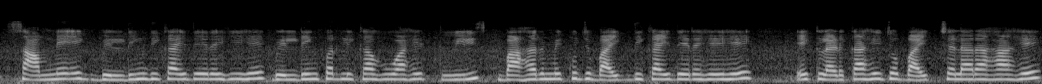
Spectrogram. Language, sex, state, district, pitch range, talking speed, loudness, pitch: Hindi, female, Maharashtra, Nagpur, 230-250 Hz, 165 wpm, -20 LUFS, 240 Hz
